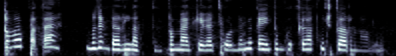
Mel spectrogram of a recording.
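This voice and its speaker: A possessive young woman who keeps demanding answers, insistent and volatile, as a woman storyteller plays her. Her voice sits a little high and gravelly, recorded close and dry. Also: lively intonation, fast, dry recording.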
